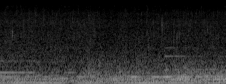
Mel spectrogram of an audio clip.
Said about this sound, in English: In the pouring rain,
